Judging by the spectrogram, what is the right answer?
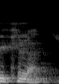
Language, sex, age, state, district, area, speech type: Hindi, male, 60+, Madhya Pradesh, Gwalior, rural, read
